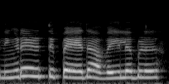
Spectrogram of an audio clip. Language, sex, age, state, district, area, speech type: Malayalam, female, 18-30, Kerala, Wayanad, rural, spontaneous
